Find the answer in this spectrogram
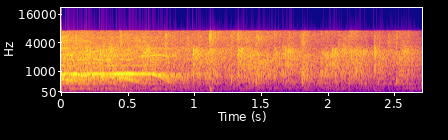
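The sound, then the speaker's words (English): An audience claps their hands together in a dense, continuous patter that starts fairly loud and eases slightly over a few seconds, with faint voices mixed in underneath. “Clap your hands and shout, yes.”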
